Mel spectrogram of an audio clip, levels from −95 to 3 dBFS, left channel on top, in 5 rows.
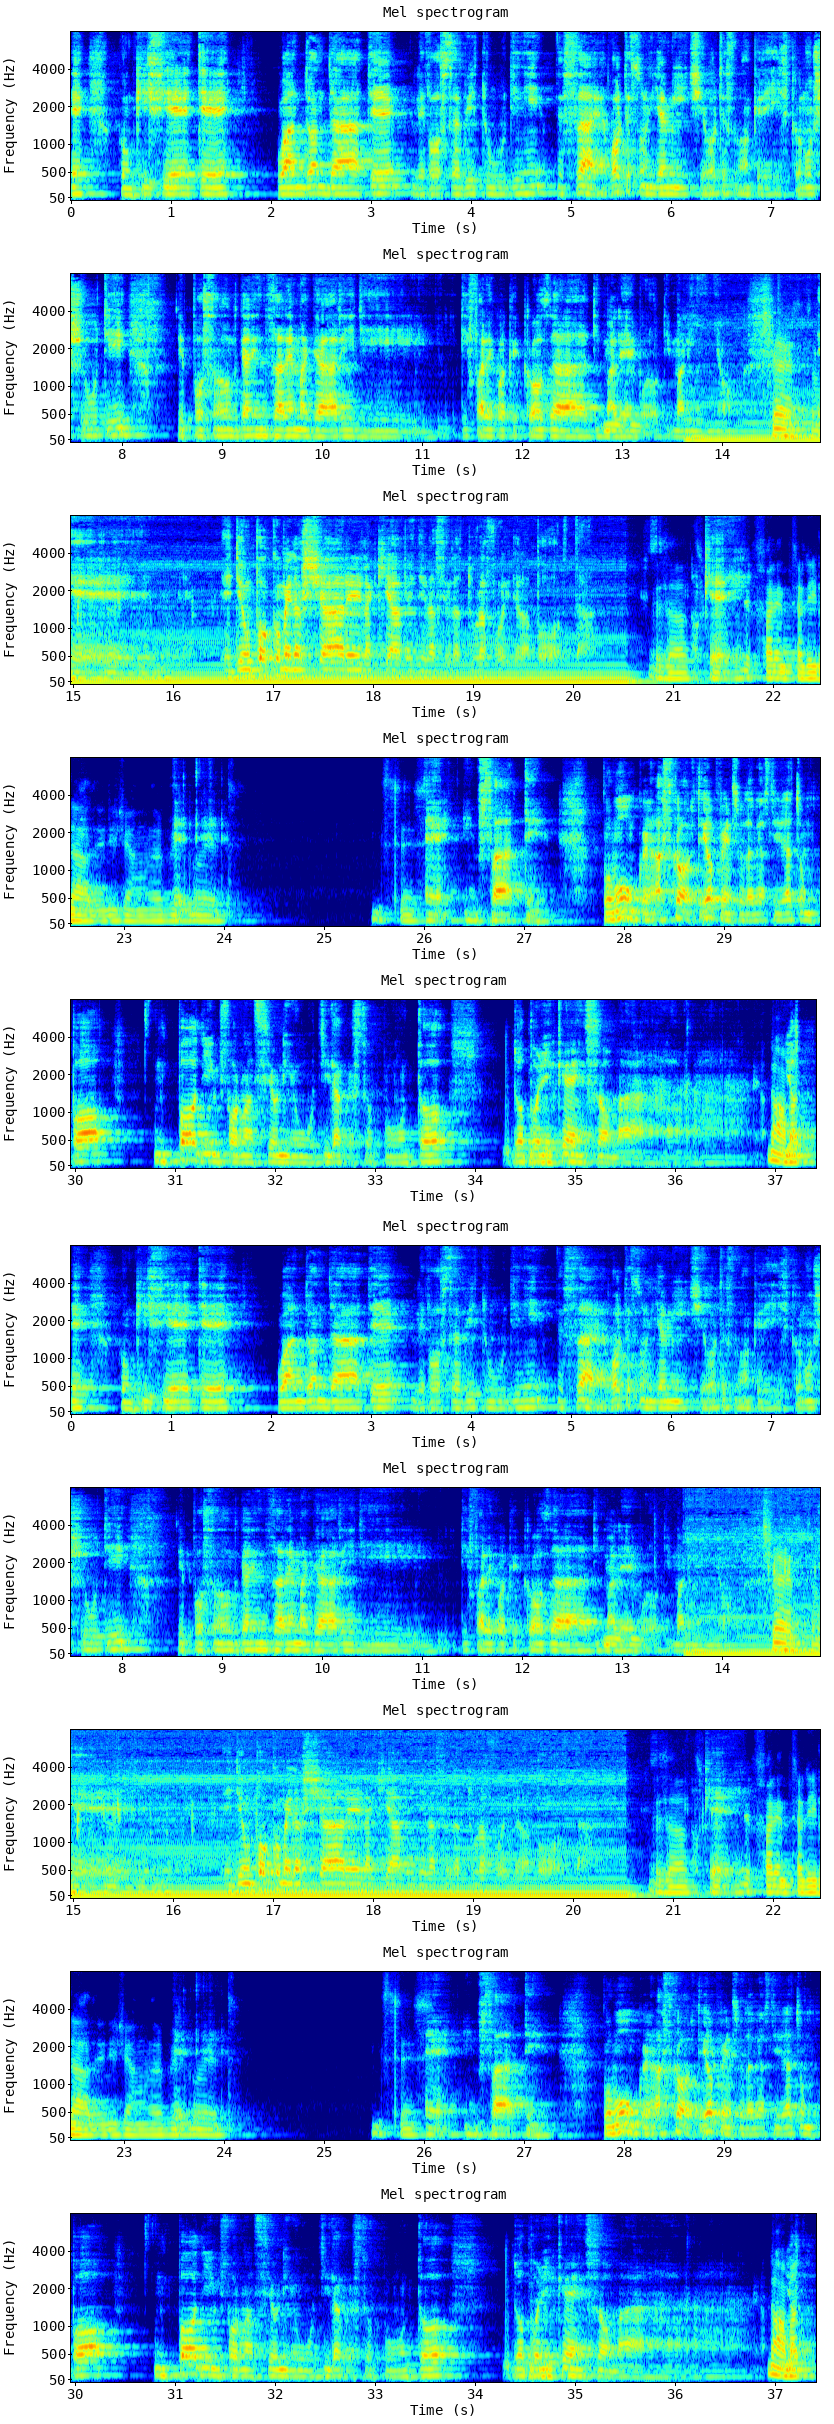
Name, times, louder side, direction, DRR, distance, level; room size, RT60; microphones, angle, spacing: voice 1, 0.0-1.6 2.1-11.1 11.4-14.5 15.0-16.2 16.5-20.2 21.2-21.8 23.5-24.0 26.0-30.3 30.8-34.0 34.4-36.7 37.1-37.2, left 3 dB, 40° left, 9 dB, 1.7 m, -32 dB
voice 2, 12.8-13.2 14.4-16.0 20.8-23.9 25.5-26.2 34.3-34.8 36.9-37.2, equal, 5° right, 9 dB, 1.1 m, -33 dB
sound 1, 13.3-13.4 13.6-21.4, right 1 dB, 50° right, 1.0 m, -33 dB
28.0 x 19.0 x 5.3 m, 0.84 s
head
